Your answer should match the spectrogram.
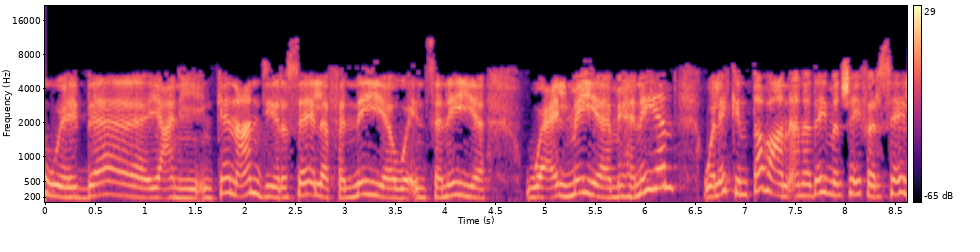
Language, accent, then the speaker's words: Arabic; Egypt; أن أنا امرأة مصرية أعتز بمصريتي دائما وأبدا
